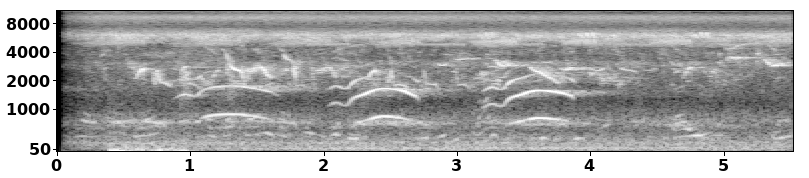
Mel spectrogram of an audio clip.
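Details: Wild birds at sunrise in a village near Vansda, India: soft whistled notes rising and falling in arcs, with overlapping chirps from several birds and a steady high insect hum behind.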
